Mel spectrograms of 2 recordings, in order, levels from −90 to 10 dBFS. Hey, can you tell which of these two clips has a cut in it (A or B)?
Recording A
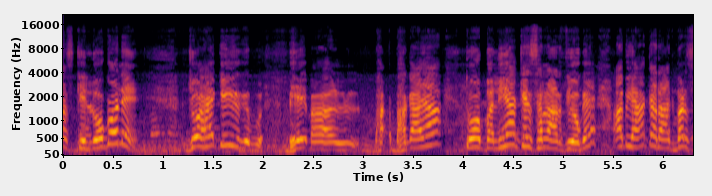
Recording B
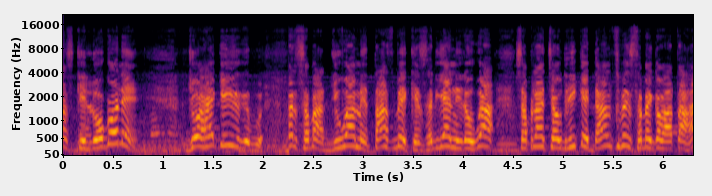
B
